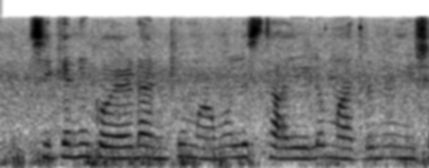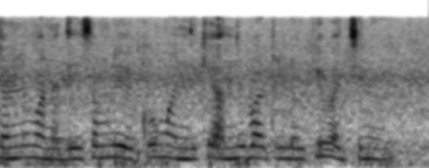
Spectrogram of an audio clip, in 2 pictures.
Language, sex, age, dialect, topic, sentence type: Telugu, female, 25-30, Central/Coastal, agriculture, statement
